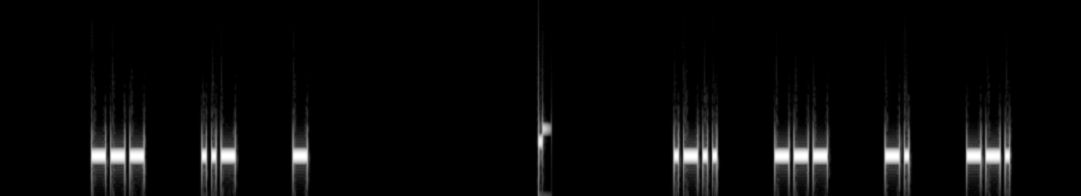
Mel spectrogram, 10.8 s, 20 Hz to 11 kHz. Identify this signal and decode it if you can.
Morse code, heard as a keyed tone, about 25 wpm, spaced as for 12 wpm, 700 Hz. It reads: OUT LONG
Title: 4x Character Spacing - Top 100 Words - 25wpm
